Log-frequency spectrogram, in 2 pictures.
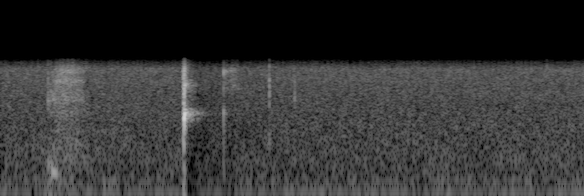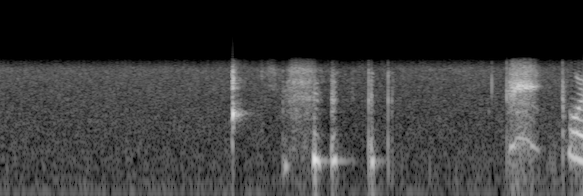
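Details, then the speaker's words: Baby with hiccups: a few short, abrupt hiccup sounds separated by quiet pauses, in a small room. "Whoa, hiccups. Whoa. Oh, God bless you. Oh, jeez."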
